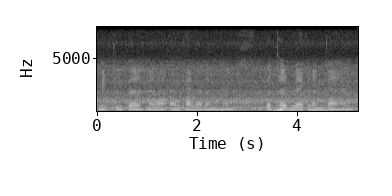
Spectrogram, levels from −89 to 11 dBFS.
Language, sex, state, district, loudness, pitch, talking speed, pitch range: Hindi, female, Maharashtra, Mumbai Suburban, -18 LUFS, 175 Hz, 140 wpm, 175-185 Hz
